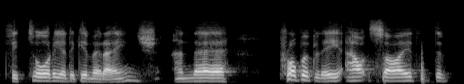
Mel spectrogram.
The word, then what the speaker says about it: Guimarães: How do you pronounce this place? – It's not so easy. Guimarães. – Guimarães. – Guimarães, that's right, yeah.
